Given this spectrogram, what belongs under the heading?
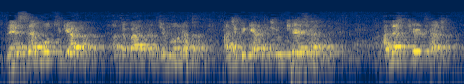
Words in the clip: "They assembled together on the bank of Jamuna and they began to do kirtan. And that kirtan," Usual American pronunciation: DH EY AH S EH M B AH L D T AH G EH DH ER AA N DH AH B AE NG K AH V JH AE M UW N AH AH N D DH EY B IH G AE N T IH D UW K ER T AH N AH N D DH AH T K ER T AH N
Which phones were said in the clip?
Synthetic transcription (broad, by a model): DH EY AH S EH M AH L T AH G EH DH ER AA N DH AH B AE K AH V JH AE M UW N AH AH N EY B IH G AE N T IH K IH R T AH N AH N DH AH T K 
